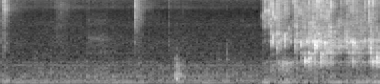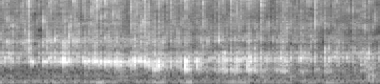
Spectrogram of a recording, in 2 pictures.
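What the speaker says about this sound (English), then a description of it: "and I will add my water" After a few seconds of quiet with small clicks, water pours steadily into a pot over fennel seeds for tea, a continuous close splashing stream that carries on to the end.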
